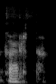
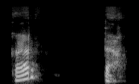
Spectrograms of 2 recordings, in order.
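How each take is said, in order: First: Said in the usual way. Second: "car", long pause, "ta"; carta split into syllables. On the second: Shown as a demonstration. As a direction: say carta as two detached syllables. (carta, separada en sílabas) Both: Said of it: "Carta tiene dos sílabas".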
